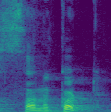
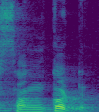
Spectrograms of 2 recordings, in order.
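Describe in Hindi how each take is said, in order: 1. एक स्वर न और क को अलग करता है। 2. न सीधे क से जुड़ता है। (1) "न बोलना सनकट" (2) "इसे पढ़ोगे तो आप कहोगे संकट"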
